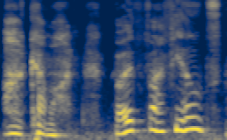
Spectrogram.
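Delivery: slow, high dismayed question; dismayed disbelief. Real, not acted. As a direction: drag it out in disbelief. Storm hit his crops.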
